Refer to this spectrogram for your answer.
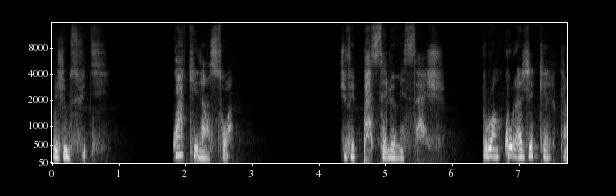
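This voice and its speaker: Speaking very slowly with long, frequent pauses, a woman at medium pitch has a dark, mellow, somewhat breathy tone in a dry, close sound with no echo. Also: fairly even intonation. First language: not French (speaking French). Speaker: evangelist. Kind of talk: sermon. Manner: halting.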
